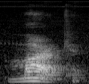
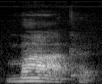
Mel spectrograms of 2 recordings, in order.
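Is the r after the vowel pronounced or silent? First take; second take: pronounced; silent. First: The r is pronounced, North American style. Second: A long vowel with no r sound, southern English.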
